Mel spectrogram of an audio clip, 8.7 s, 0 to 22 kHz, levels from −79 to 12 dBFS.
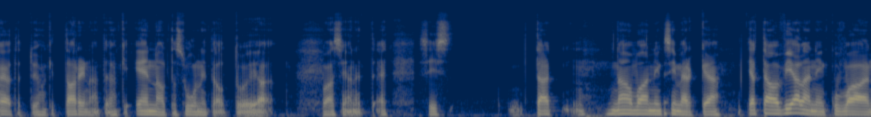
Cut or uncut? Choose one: cut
